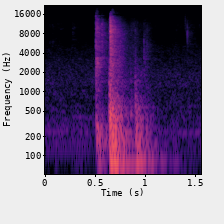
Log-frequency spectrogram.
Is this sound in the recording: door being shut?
yes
